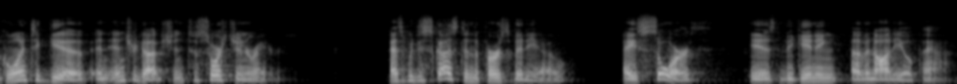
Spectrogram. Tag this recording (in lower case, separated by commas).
speech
